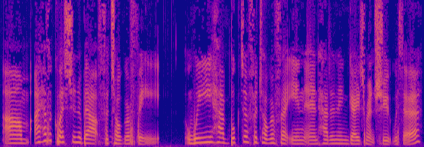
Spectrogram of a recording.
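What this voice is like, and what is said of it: Australian accent. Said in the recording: “it's really nice to hear another Aussie accent”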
